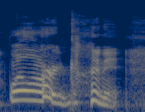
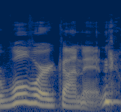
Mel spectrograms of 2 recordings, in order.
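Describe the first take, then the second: First: Higher-pitched, just after a laugh; amused repeat. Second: Said in the usual way. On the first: Real, not acted. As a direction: say it lifted with amusement.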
